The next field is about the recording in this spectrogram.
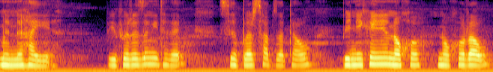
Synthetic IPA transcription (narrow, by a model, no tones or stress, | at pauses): mɯnɯɦajɯ | b̥ipʰɯɾɯzɯŋitʰaɡaj | sɯpɐɾsap̚zatʰaw | b̥inikʰajnɯnɔkʰɔ | nɔkʰɔɾaw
